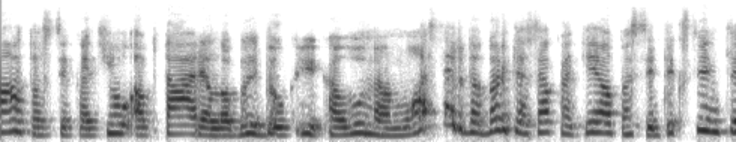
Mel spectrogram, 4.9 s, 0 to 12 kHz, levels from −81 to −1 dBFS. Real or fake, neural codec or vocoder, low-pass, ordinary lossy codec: fake; codec, 44.1 kHz, 2.6 kbps, SNAC; 10.8 kHz; Opus, 24 kbps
